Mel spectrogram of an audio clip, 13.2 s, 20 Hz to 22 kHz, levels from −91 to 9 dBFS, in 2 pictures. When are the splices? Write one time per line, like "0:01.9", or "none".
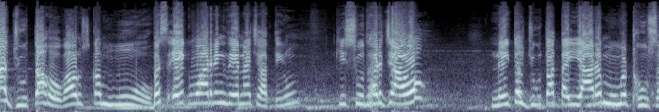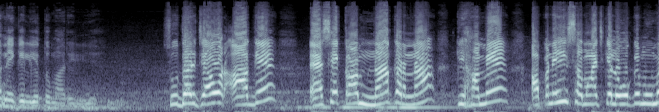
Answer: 0:01.5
